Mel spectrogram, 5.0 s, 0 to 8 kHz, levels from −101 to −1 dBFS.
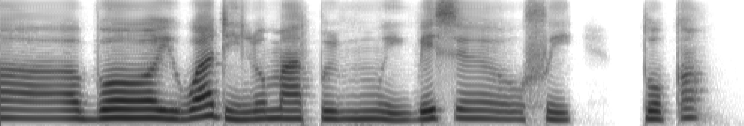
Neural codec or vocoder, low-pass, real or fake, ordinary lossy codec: codec, 16 kHz, about 1 kbps, DyCAST, with the encoder's durations; none; fake; none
